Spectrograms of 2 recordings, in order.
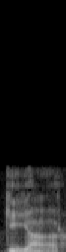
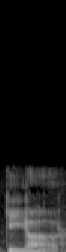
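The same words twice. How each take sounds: The two takes are said the same way.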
